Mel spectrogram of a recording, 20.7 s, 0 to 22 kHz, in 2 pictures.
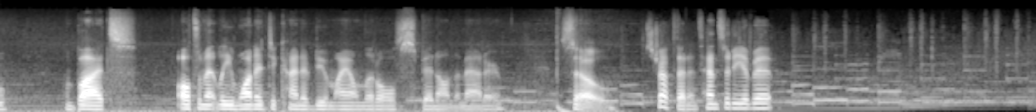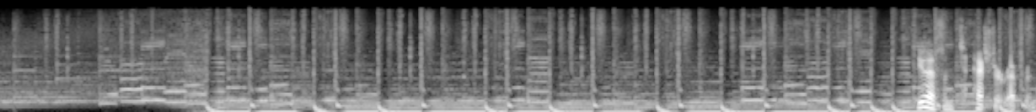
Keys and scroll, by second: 5.3 space, 17.4 alt+Tab.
